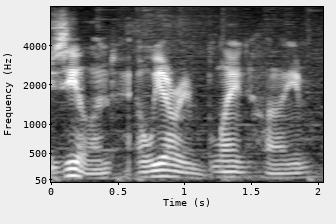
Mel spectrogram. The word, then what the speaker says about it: Blenheim: are in New Zealand and we are in Blenheim Blenheim or how we pronounce this blend even Blenheim and when we when you're here usually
